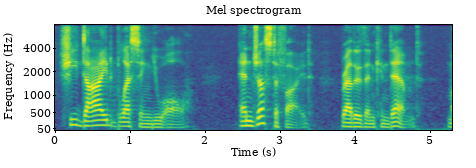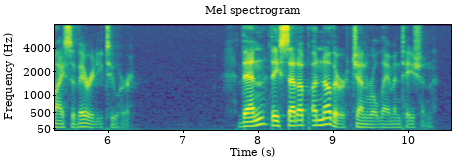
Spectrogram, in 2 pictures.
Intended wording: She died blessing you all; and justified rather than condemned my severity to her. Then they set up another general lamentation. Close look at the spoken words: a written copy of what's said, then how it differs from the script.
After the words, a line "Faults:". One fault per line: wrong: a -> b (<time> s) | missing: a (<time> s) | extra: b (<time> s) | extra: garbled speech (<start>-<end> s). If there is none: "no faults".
She died blessing you all; and justified rather than condemned my severity to her. Then they set up another general lamentation.
Faults:
no faults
